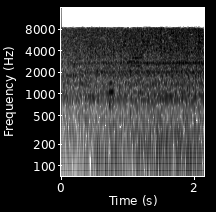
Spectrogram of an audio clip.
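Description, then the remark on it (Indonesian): Sewing machines run steadily in a sewing workshop of about 50 machines during a late-night shift, a continuous loud mechanical whir with a low, rumbling drone that holds throughout and swells slightly toward the end. “Musik berirama Sunda terpasang hampir seirama dengan suara mesin jahit yang bersahutan.”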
